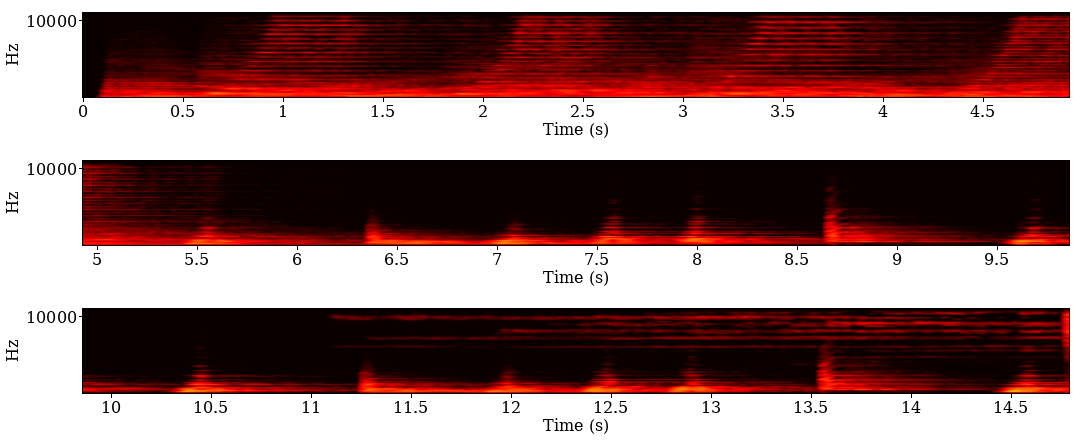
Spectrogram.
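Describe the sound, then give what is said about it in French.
A synthetic rebetiko track played on Tsugi Radio: a dense, bass-heavy electronic passage gives way to bright, rhythmic plucked notes, with high sustained tones entering near the end. No voices. “Mais d'abord, on écoute cette petite bulle de répético synthétique, de rébético, je vais le dire bien, synthétique.”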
